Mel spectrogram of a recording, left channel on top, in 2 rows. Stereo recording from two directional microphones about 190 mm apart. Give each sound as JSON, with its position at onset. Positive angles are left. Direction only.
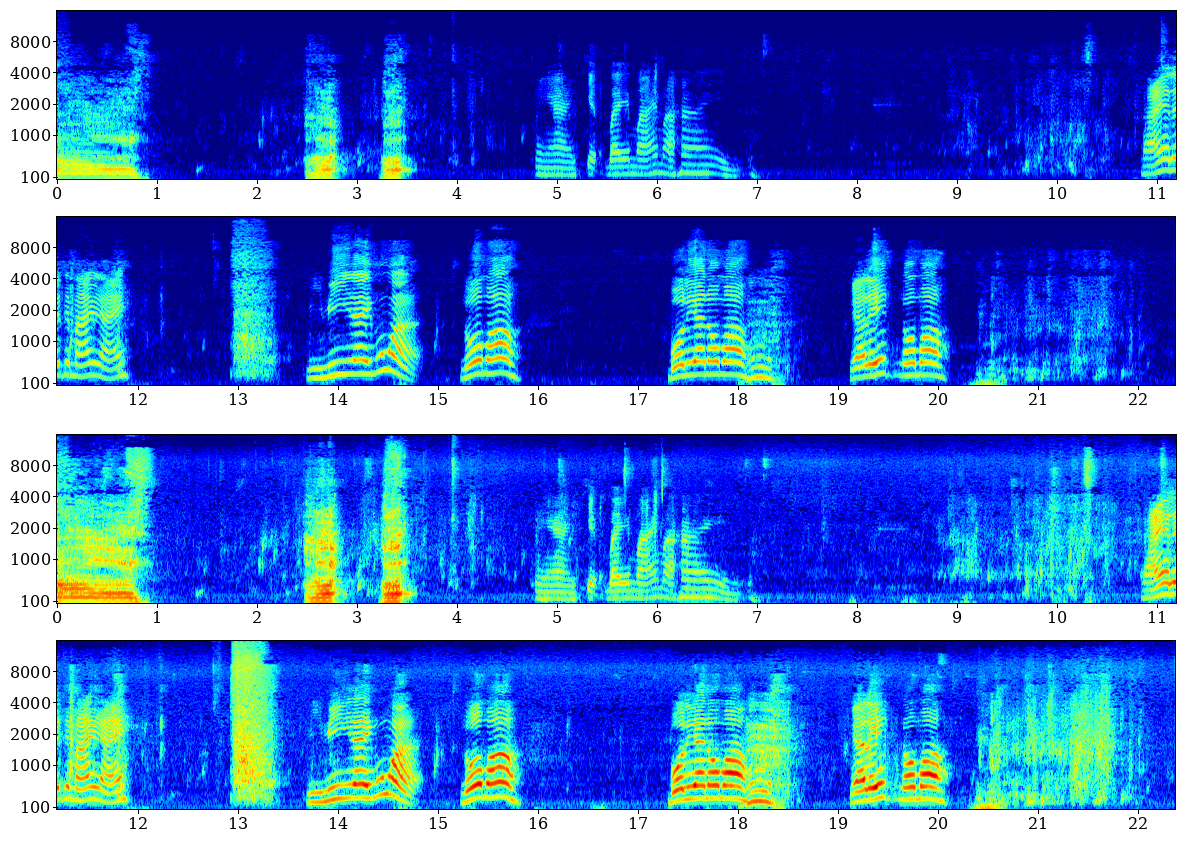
{"t": 0.0, "sound": "grunt", "side_deg": -5}
{"t": 2.4, "sound": "a sound", "side_deg": 0}
{"t": 4.9, "sound": "a sound", "side_deg": 15}
{"t": 5.7, "sound": "speech", "side_deg": 15}
{"t": 10.8, "sound": "speech", "side_deg": 20}
{"t": 12.9, "sound": "a sound", "side_deg": -15}
{"t": 13.8, "sound": "speech", "side_deg": 25}
{"t": 17.3, "sound": "speech", "side_deg": 20}
{"t": 18.1, "sound": "speech", "side_deg": 5}
{"t": 19.1, "sound": "speech", "side_deg": 20}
